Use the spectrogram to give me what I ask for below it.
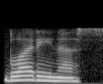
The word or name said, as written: bloodiness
